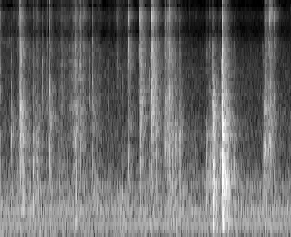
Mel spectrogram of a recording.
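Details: Only crinkling, clicking handling noises are heard indoors, with no animal sound. Sharp broadband taps repeat irregularly over a steady faint hum.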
